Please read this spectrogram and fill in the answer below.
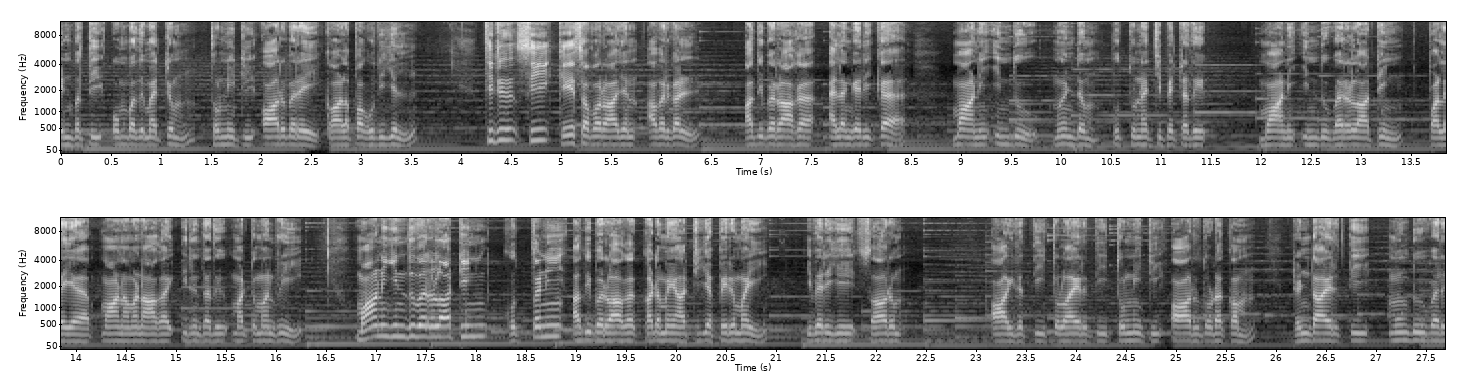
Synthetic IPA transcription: ɛɳbɐt̪ːiʔɔmbɐðɯmɐʈrɯmt̪ɔɳːɪʈːiʔaːrɯʋɐɾɐɪkaːlɐpːɐɣɯðɪjɪl | t̪ɪɾɯsiːkeːsɐbɐɾaːd͡ʒɐnɐʋɐɾɣɐɭ | ɐðɪbɐɾaːɣɐɐlɐŋɡɐɾɪkːɐ | maːniʔɪnd̪umiːɳɖɯmpʊt̪ːɯɳɐt͡ʃːipːɛʈrɐðɯ | maːniʔɪnd̪ɯʋɐɾɐlaːʈːɪn | pɐlɐjɐmaːnɐʋɐnaːɣɐʔɪɾɯnd̪ɐðɯmɐʈːɯmɐndrimaːniɪnd̪ɯʋɐɾɐlaːʈːɪnkɔt̪ːɐniɐðɪbɐɾaːɣɐkːɐɽɯmɐjaːʈrɪjɐpɛɾɯmɐɪ | ɪʋɐɾɯjeːsaːɾɯm | aːjɪɾɐt̪ːit̪ɔɭːaːjɪɾɐt̪ːit̪ɔnːɪʈːiʔaːrɯt̪ɔɽɐkːɐm | ɾɛɳɖaːjɪɾɐt̪ːi | muːɳɖɯʋɐɾ

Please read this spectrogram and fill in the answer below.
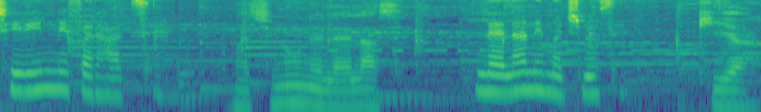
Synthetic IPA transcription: ʃɪɾiːnːefɐɾɦaːd̪se | mɐd͡ʒnũnelɛːlase̥ | lɛːlanemɐt͡ʃnõse | kʰijaː

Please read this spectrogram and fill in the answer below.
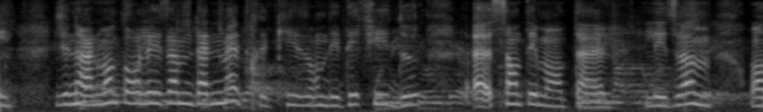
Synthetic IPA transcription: l | ʒeneʁalmɑ̃puʁlezɔmd̪ad̪mɛt̪χkʰilzɔ̃d̪ed̪efid̪əsɑ̃t̪emɑ̃t̪alːezɔm | ɔ̃

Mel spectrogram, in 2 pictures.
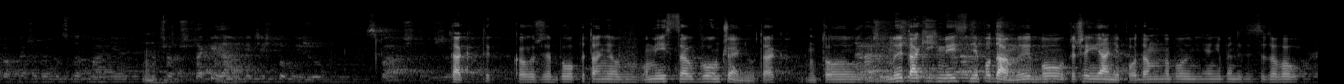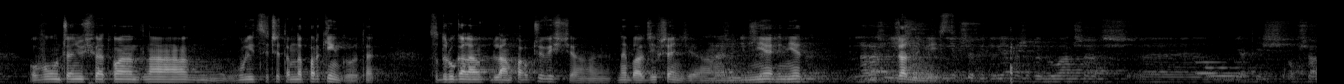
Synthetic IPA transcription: ɔt̪nɛɛbɨmut̪snɔɾmalɲɛʂkat̪pʂɨ̥t̪akʲelampʲjed͡ʑeɕpɔblʲiʐu | spat͡ɕt̪a | t̪akt̪ɘlkɔʐɛbɘwɔpɘt̪aɲɛɔɔmʲejst̪saɔvɘwɔnt͡ʂɛɲut̪ak | nɔt̪ɔɾamɘt̪akʲixmʲjejsɲɛpɔd̪amɘbɔɛʂɛjaɲɛpɔd̪amnɔbɔjaɲɛbɛnd̪ɛzd̪ɛt̪sɘd̪ɔvaw | ʔɔvwɔnt͡ʂɛɲuɕfʲjat̪wad̪la | ulʲit̪sɘt͡ʂɨt̪amnapaɾkʲiŋɡut̪ak | t̪sɔd̪ɾuɡalalampaɔt͡ʂɨvʲiɕt͡ɕɛanajbaɾd͡ʑejfʂɛɲd͡ʑɛalɛɲɛɲɛ | ʐad̪nɪxmʲejssʂɛvʲid̪ujɛmʐɛbɘvwɔnt͡ʂat͡ɕ | jakʲiɔpʂa

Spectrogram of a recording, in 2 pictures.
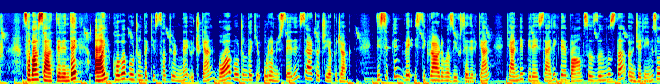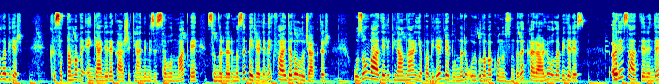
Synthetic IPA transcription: sabahsaːt̪lʲe̞ɾind̪ɛajkʰo̞vabuɾd͡ʒund̪acʰisat̪ʰyɾnɛʔyt͡ʃcʰænbo̞abuɾd͡ʒund̪acʰiʔuɾanyslʲed̪ɛsæɾt̪ʰat͡ʃʰɯjapɯd͡ʒak | d̪̥isiplʲinvɛʔist̪ʰicɾaɾlɯmɯzjycʲse̞lʲiɾcʰæn | cʰɛnd̪ibiɾɛjsæɾlʲicvɛbaːmsɯzlˠɯːmɯzd̪aʔø̞nd͡ʒe̞lʲijːmizo̞lˠabilʲiɾ̥ | kʰɯsɯt̪lˠamavɛʔɛɲɟælʲːe̞ɾɛkʰaɾʃɯcʰɛnd̪imizisavunmakvɛsɯnɯɾlˠaɾɯmɯzɯbe̞lʲiɾlʲe̞mɛcfajd̪alˠɯo̞lˠud͡ʒak̚t̪ʰɯɾ̥ | uzunvaːd̪elʲipʰilʲanlˠaɾjapabilʲiɾvɛbunlˠaɾɯʔujɡulˠamakʰo̞nusund̪ad̪akʰaɾaɾlˠɯo̞lˠabilʲiɾiz̥ | ø̞lʲɛsaːt̪lʲe̞ɾind̪ɛ

